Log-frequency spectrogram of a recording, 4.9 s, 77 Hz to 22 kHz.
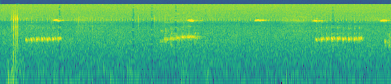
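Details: A beach frog heard on 11 March 2017 repeats a drawn-out, slightly rising whistled note three times, about every one and a half seconds, against soft high-pitched hiss.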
